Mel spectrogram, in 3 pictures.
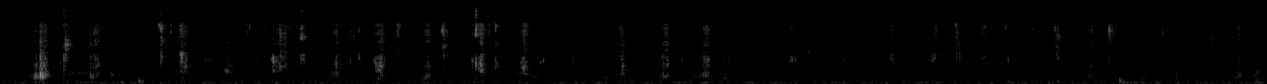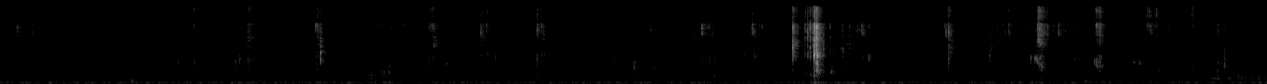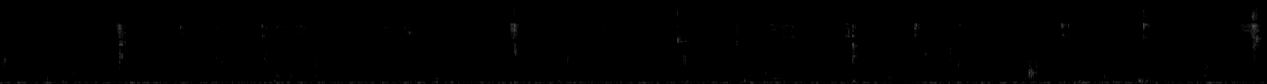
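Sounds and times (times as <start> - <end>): person chewing with crunches: 0.0 - 38.0.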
